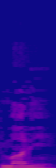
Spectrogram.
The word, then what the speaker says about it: Mooney: You're pronouncing it wrong. It's Fish Money.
